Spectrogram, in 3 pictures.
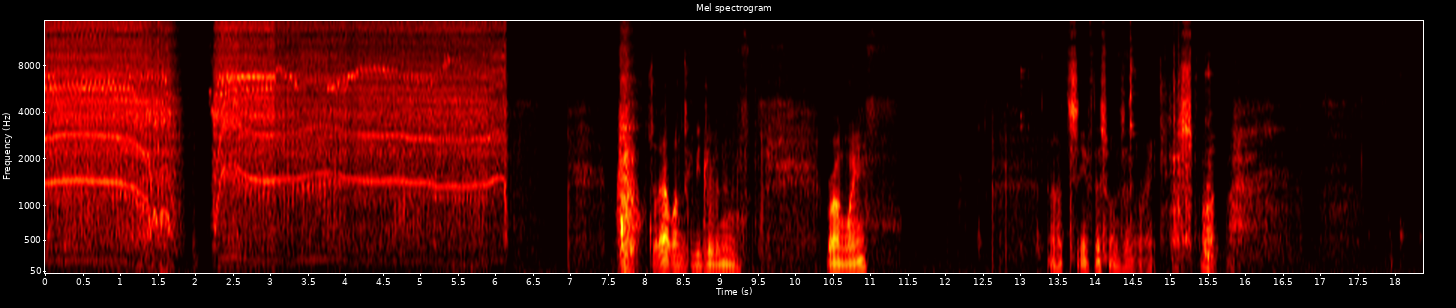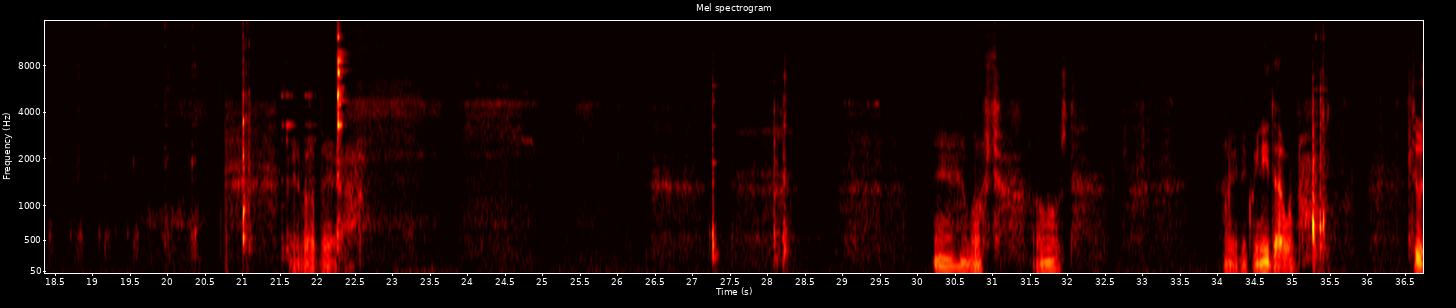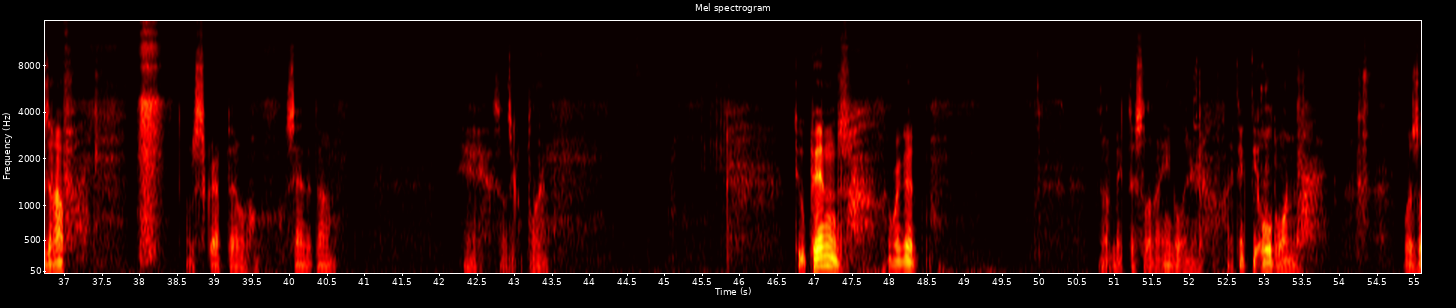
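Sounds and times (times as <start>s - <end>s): electric drill whining: 0.0s - 6.2s
close breathing: 6.2s - 8.1s, 9.3s - 11.5s, 12.5s - 13.4s, 15.7s - 18.0s, 19.6s - 21.6s, 22.4s - 30.0s, 32.1s - 33.8s, 35.1s - 36.6s, 40.6s - 42.1s, 43.4s - 46.7s, 47.4s - 50.8s, 53.4s - 54.8s.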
